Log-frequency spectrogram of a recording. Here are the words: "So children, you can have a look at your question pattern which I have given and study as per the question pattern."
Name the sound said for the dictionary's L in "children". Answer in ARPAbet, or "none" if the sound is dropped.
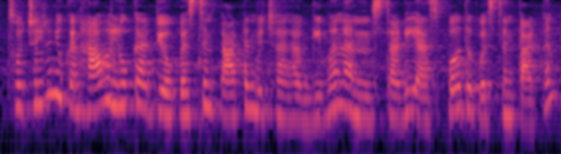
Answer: L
